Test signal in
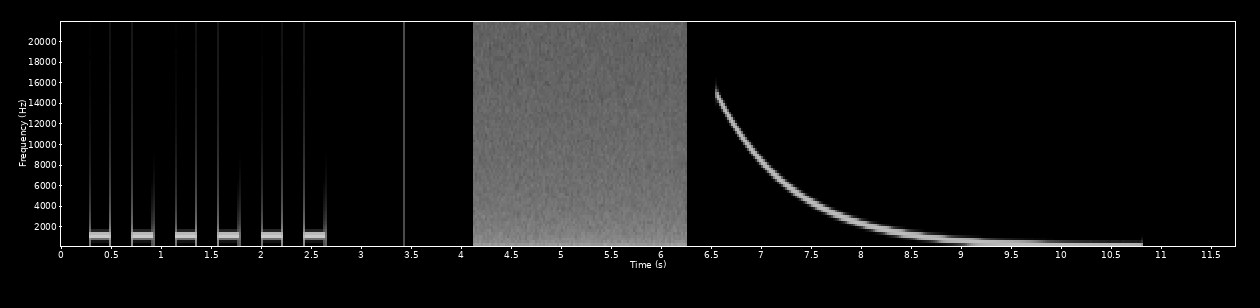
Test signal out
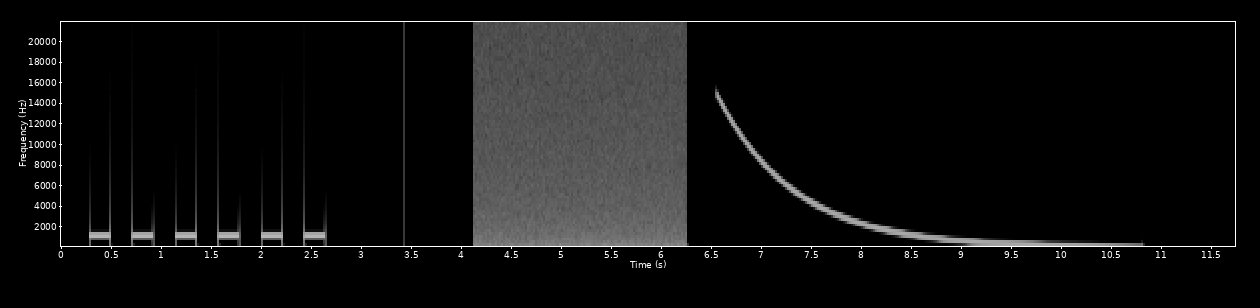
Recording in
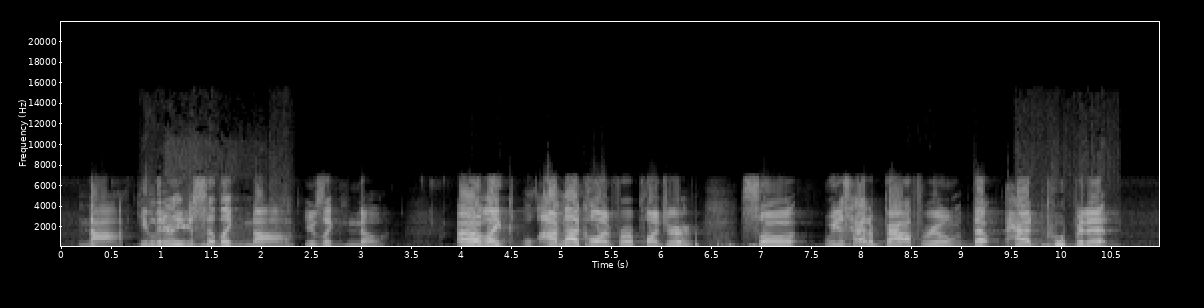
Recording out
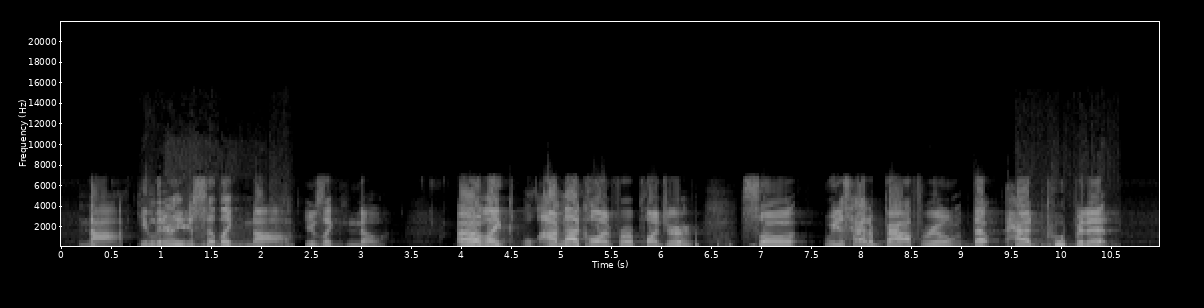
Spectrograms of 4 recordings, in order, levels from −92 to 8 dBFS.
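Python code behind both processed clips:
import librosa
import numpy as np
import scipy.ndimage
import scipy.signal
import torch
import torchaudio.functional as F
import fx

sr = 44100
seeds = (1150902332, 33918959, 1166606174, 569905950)

y = scipy.signal.sosfilt(scipy.signal.butter(4, 110.0, 'highpass', fs=sr, output='sos'), x)
y = y * librosa.db_to_amplitude(-8.0)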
